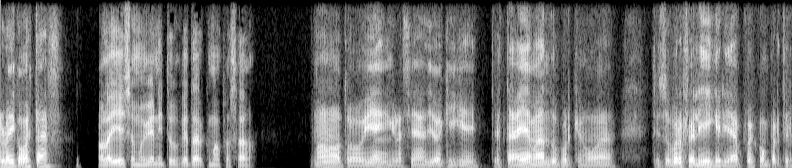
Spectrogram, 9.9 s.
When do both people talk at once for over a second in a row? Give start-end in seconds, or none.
none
